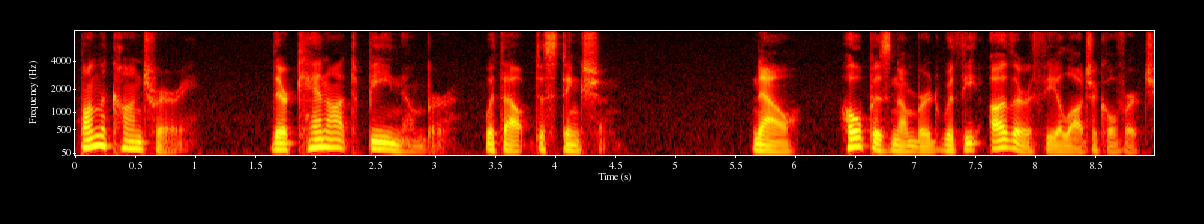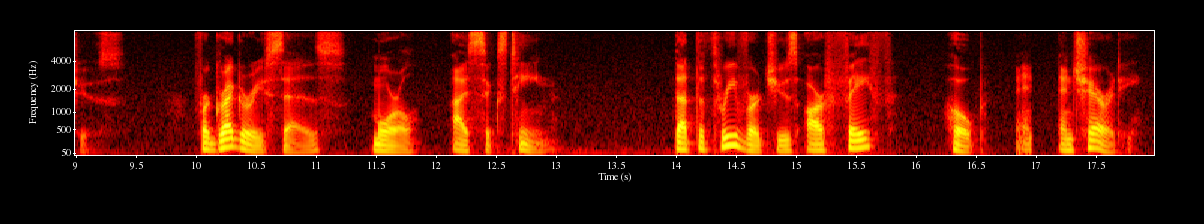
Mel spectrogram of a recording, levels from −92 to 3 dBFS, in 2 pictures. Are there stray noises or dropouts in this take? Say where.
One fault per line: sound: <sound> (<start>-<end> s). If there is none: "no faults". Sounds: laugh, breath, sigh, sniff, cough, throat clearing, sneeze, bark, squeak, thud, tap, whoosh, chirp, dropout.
sound: laugh (16.8-17.0 s)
